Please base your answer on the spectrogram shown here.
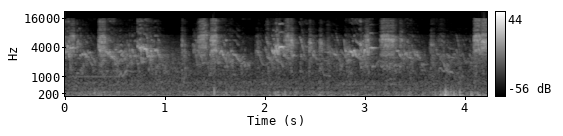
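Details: Budgerigar flock chatter: harsh squawking notes and chirpy warbles tumbling over one another in rapid bursts, loud and scratchy, with a soft low murmur behind.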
